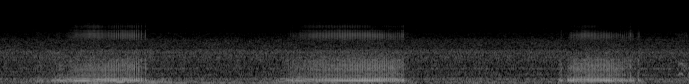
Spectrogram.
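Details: Domestic cat snoring while sleeping with one eye open; three rasping, harmonic breaths, each about half a second long with a rising-falling tone, separated by quieter pauses.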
